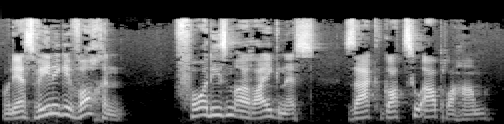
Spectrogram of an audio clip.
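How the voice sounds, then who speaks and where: A man preaching an expository sermon. He reads scripture slowly and swells into emphatic phrases, often stumbling and repeating words. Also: fairly high pitch, expressive.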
